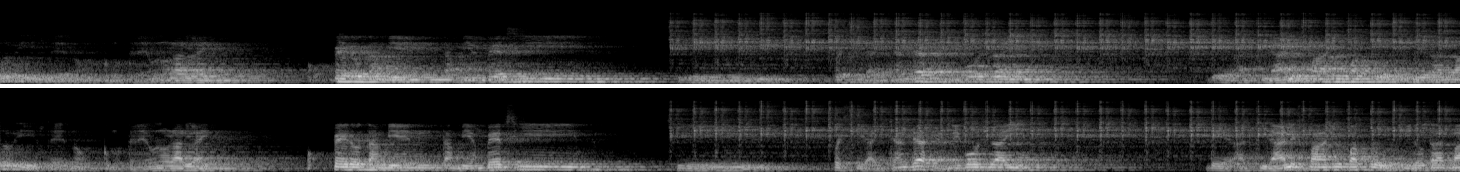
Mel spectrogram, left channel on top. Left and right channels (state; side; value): normal; both; correlation 0.30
